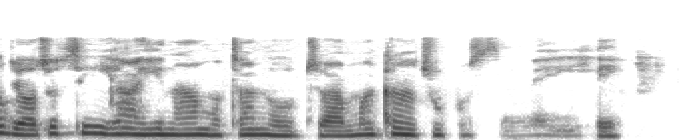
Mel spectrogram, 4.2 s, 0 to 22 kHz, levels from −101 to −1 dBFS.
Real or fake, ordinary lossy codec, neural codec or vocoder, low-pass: fake; none; codec, 16 kHz in and 24 kHz out, 2.2 kbps, FireRedTTS-2 codec; 7.2 kHz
